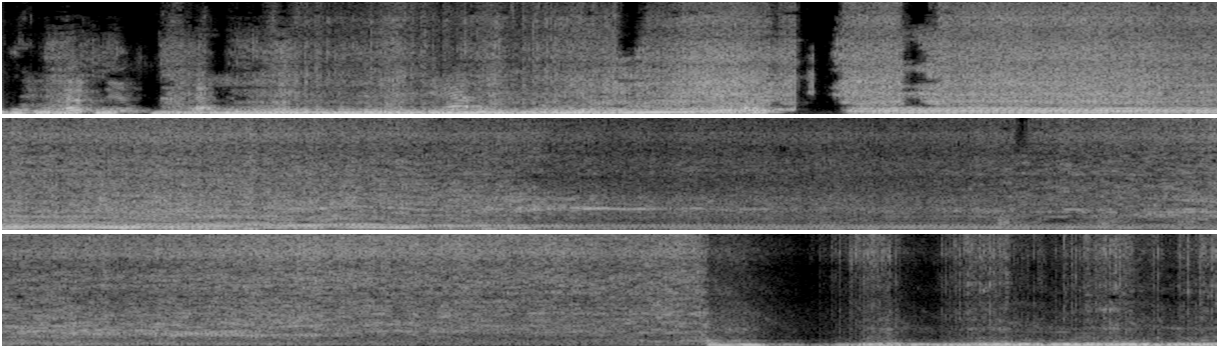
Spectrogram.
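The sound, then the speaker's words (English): A tractor engine revs hard at a tractor pull, a loud, rough roar that cuts out for a moment and then returns as a strained droning growl with wavering pitch and a steady heavy rumble. “Tell you what, it was a good tractor.”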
